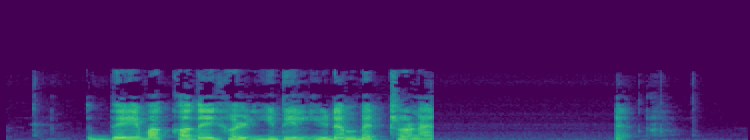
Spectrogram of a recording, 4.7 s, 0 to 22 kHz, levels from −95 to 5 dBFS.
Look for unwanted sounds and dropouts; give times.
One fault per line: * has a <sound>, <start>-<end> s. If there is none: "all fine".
all fine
